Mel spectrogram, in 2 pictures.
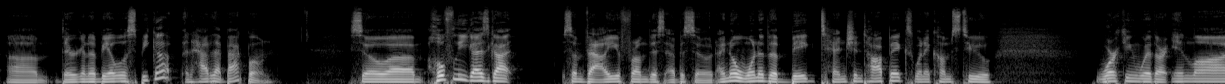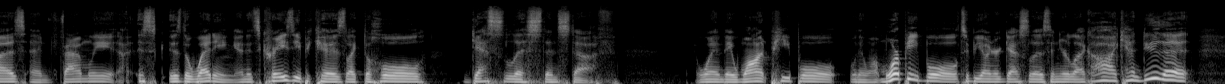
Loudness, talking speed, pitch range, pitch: -23 LUFS, 195 wpm, 115-140 Hz, 125 Hz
